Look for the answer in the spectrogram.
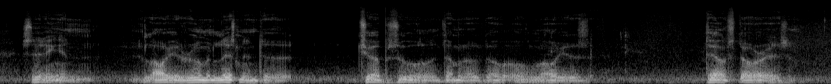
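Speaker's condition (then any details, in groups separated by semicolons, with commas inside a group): Parkinson's disease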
